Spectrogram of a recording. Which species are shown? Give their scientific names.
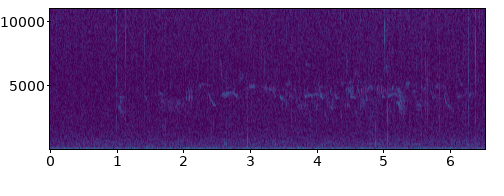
Alauda arvensis, Chlorodrepanis virens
